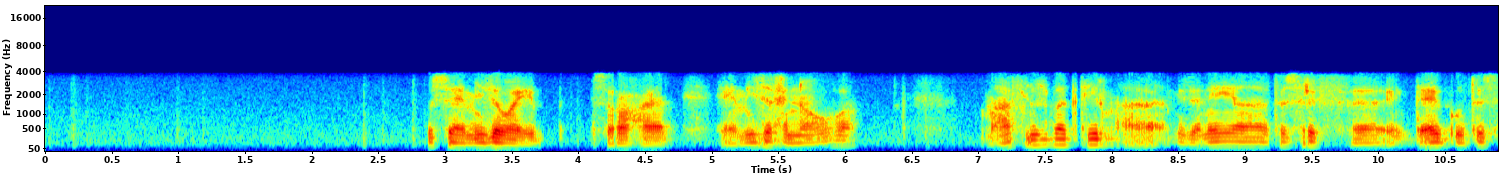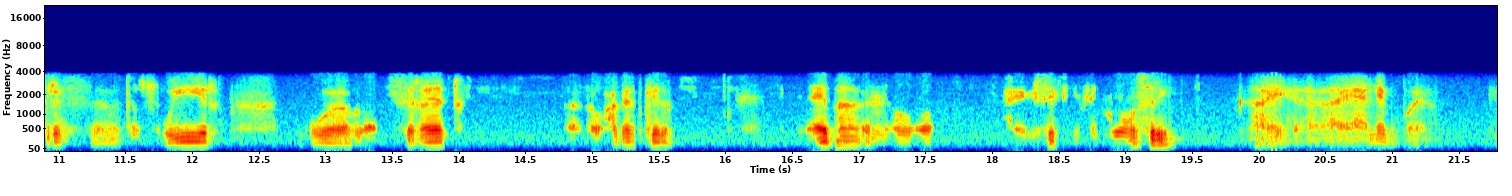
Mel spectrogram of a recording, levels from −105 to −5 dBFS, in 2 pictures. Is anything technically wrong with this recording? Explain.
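Yes. Between 11.18 and 19.04 s the speech repeatedly dips: at 11.18–11.81 s by about 10 dB, 12.8–14.2 s by about 20 dB, 14.78–15.15 s by about 15 dB, and 15.96–19.04 s by about 25 dB. This is likely speech suppressed in double talk, where the echo canceller, unable to separate the talker from loudspeaker echo, turns both down.

At 13.93–14.1 s and 15.66–15.8 s faint scraps of another voice, about 35 dB below the speech, surface. This is likely the other side's voice leaking through, residue the echo canceller failed to remove from the microphone.

At 20.1 s a brief 30 ms blip occurs. This is packet loss with the last packet repeated, consistent with a single lost packet, the receiver replaying the previous one. The telephone-band G.711 coding limits everything to roughly 150 Hz–3.5 kHz.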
